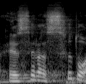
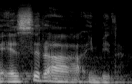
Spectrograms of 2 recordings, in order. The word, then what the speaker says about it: 에스라: 오늘 이 본문은 여러분들 에스라예요. 에스라스도 아니고 그냥 에스라입니다. 에스라. 우리가 이걸 그냥 편의상 성경이니까 에스라서라고 읽긴 합니다.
